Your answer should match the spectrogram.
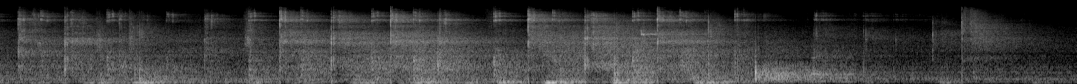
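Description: Table tennis rally: the ball ticks back and forth off bats and table at roughly two hits a second, with footsteps and shoe scuffs on the court floor. The rally ends about eight seconds in and the sound dies down.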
